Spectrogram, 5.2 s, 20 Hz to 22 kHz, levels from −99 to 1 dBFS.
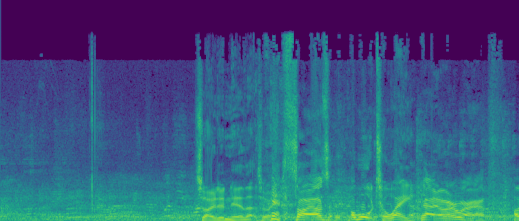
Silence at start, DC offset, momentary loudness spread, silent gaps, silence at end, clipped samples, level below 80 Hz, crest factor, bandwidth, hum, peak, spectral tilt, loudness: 0 s; under 0.1%; 14 LU; none; 0 s; under 0.1%; -74 dBFS; 14 dB; 19 kHz; none; -2 dBFS; -4 dB/octave; -16 LUFS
